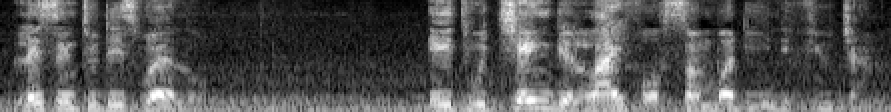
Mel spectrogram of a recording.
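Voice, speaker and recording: A man's voice: medium pitch, big pitch swings, brisk, background noise. A Ghanaian man giving motivational advice to camera in an emphatic way, repeating key words and phrases for weight. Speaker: YouTube vlogger.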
